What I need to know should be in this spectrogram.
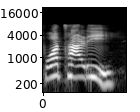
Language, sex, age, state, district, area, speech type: Nepali, female, 30-45, West Bengal, Kalimpong, rural, read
